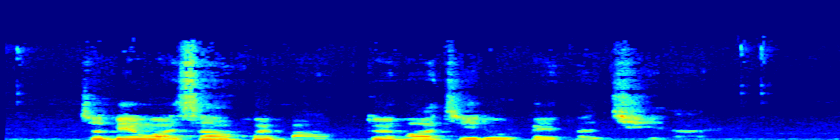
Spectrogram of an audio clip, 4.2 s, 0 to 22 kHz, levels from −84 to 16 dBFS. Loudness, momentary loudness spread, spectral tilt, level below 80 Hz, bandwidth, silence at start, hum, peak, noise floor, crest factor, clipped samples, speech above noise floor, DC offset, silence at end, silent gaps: -17 LUFS; 13 LU; -5.5 dB/octave; -48 dBFS; 15.5 kHz; 0.4 s; none; -2 dBFS; -53 dBFS; 16 dB; under 0.1%; 37 dB; under 0.1%; 0.7 s; none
